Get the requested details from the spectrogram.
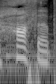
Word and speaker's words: hatha: I know for years I've been saying that word hatha, pronouncing the T and the H, but that's not so. Hatha yoga is the proper pronunciation of that word, and that is the yoga of movement or yoga of activity or to create heat.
